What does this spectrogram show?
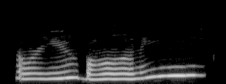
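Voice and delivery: very slow, drawn-out hog-calling cry. Greeting someone like an Arkansas Razorbacks hog call. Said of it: "Like I was calling for the Arkansas Razorbacks pig sue".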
